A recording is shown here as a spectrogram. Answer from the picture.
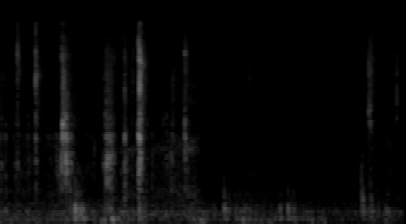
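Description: Faint, light clicks and taps of small plastic parts being handled in a clear plastic blister tray. They come mostly in the first two seconds, then it goes almost silent, with one more click near the end.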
